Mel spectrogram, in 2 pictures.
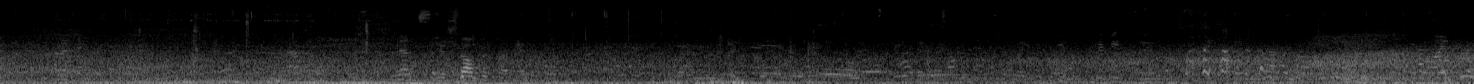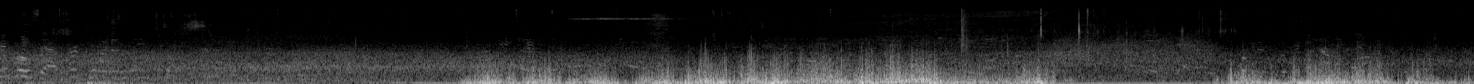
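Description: Traffic hums steadily along a street.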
